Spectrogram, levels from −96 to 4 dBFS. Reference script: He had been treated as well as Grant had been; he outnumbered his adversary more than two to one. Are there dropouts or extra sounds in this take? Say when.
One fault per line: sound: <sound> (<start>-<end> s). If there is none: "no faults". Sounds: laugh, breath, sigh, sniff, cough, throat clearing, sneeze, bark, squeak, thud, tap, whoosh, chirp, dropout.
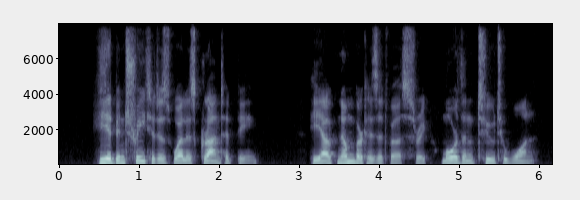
no faults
